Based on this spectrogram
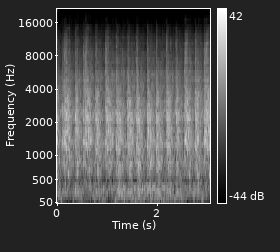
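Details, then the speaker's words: Carbureted 2006 motorcycle that probably hasn't run in a while, fuel in tank, choke setting uncertain: the starter churns in even pulses, about 2.5 per second, with no firing, and the battery is weakening. Cranks but won't start; cause unconfirmed. "unfortunately I could not get it started and the battery is a little weak now"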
